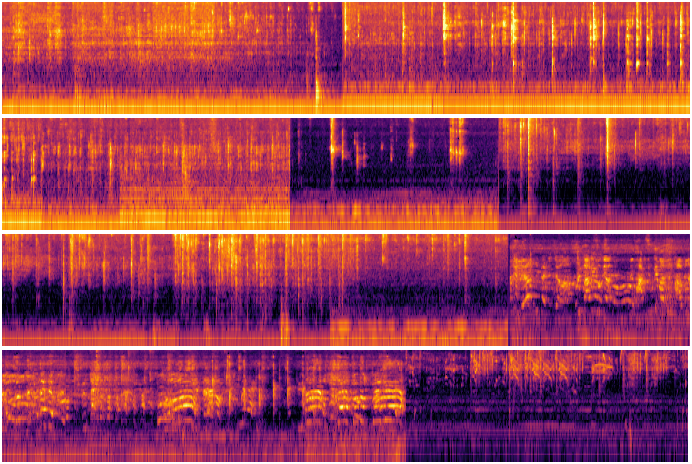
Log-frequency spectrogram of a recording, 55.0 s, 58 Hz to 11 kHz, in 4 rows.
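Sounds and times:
utensils and dishes clinking: 6.8s - 19.5s.

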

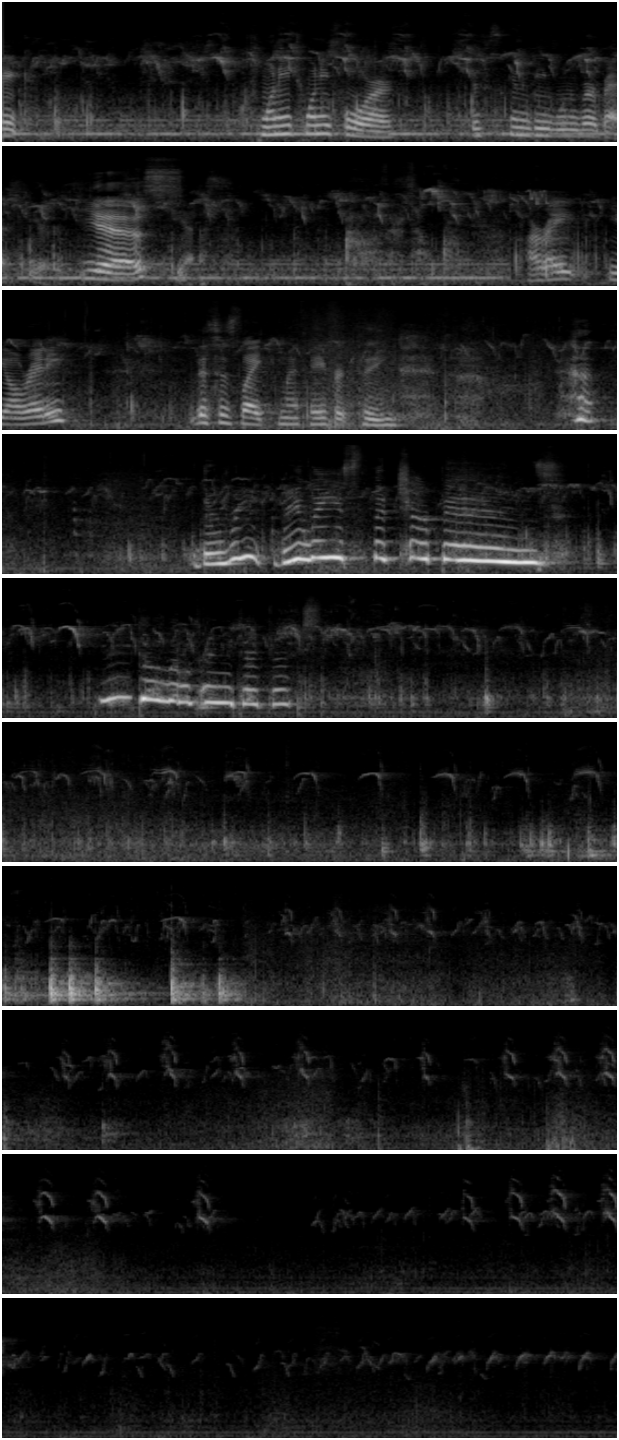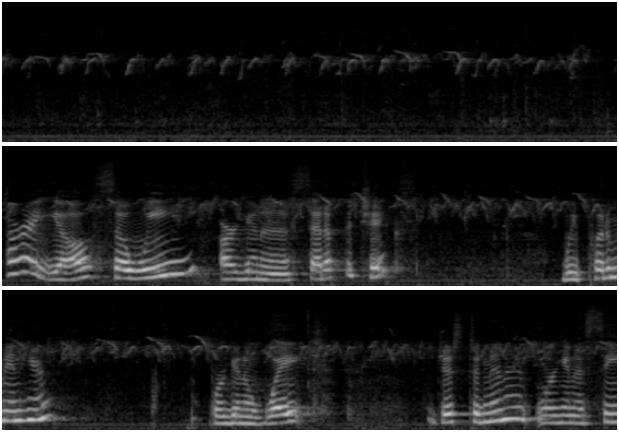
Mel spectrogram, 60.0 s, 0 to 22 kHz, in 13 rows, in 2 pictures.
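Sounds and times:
louder lower noise: 0.0s - 9.0s
chicks peeping: 0.0s - 59.9s.

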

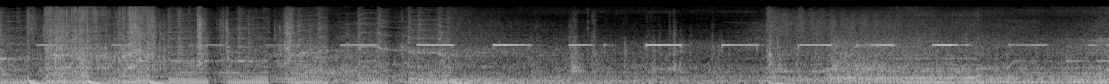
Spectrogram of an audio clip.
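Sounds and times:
truck engine running: 0.0s - 11.0s
truck warning beeper: 0.2s - 11.0s.

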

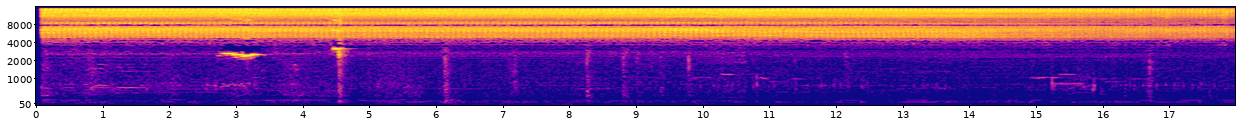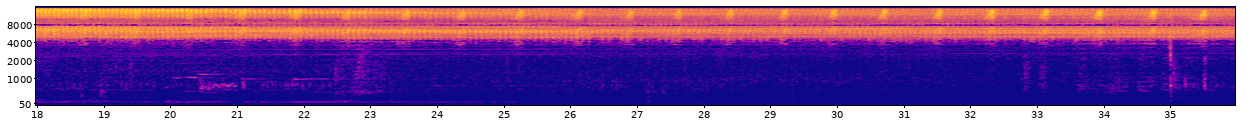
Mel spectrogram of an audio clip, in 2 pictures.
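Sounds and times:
insects singing: 0.1s - 35.9s
regular chirp: 2.6s - 3.6s, 4.4s - 4.9s.

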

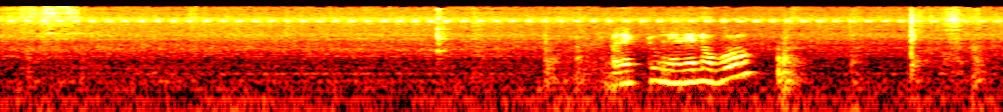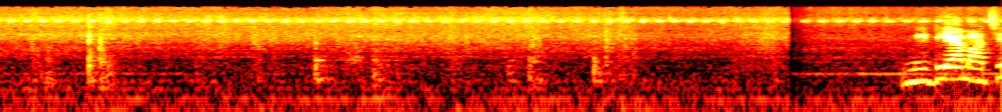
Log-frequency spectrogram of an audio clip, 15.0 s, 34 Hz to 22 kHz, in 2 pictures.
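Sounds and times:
spatula scraping a wok: 0.0s - 1.0s, 3.1s - 13.5s.

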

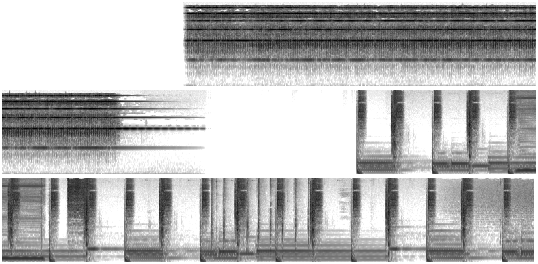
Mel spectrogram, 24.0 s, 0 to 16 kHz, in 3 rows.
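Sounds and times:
alarm clock bell ringing: 2.8s - 11.1s.

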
